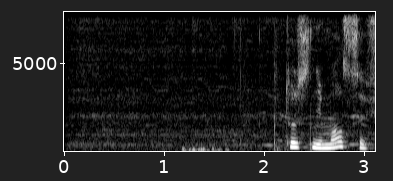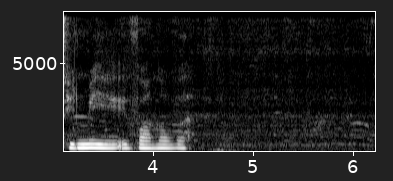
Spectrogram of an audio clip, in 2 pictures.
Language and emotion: Russian, neutral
